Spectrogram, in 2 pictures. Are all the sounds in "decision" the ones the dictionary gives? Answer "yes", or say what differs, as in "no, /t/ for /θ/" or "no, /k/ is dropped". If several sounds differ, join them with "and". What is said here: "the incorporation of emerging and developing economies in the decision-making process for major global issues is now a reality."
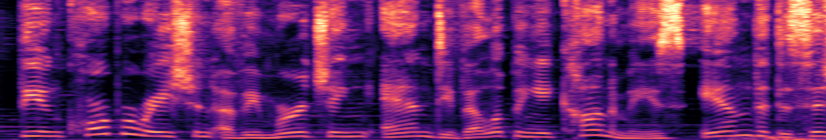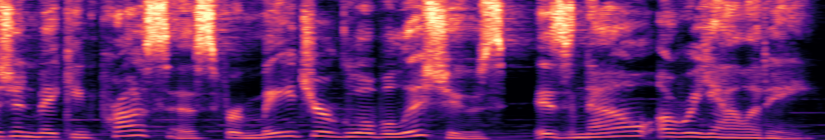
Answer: yes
